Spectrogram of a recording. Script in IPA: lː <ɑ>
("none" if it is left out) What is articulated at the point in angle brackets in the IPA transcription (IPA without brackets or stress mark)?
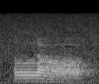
ɑ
